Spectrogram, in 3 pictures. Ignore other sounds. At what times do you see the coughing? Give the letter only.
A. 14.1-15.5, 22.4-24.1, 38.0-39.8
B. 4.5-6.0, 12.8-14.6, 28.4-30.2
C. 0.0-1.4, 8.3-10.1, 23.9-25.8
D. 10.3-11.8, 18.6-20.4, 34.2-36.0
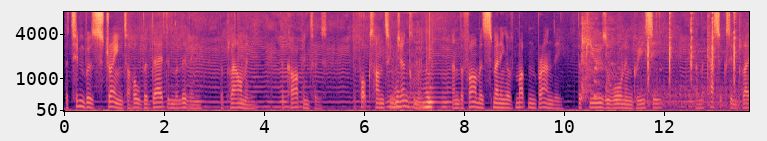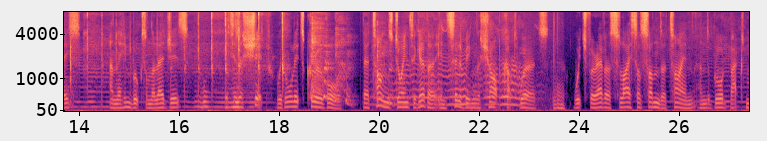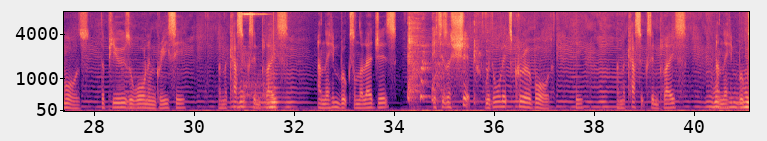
D.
